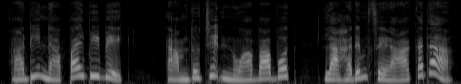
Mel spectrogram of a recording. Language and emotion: Santali, surprised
